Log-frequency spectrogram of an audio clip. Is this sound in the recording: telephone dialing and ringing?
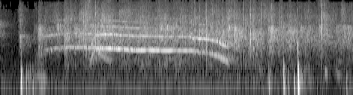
no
